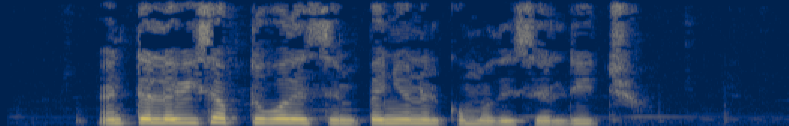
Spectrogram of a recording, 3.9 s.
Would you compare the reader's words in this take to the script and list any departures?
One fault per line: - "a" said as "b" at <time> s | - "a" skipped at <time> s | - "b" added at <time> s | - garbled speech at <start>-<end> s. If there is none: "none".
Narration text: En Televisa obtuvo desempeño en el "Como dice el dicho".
none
